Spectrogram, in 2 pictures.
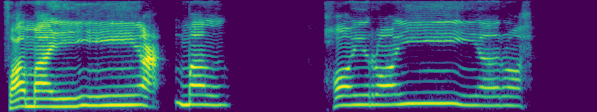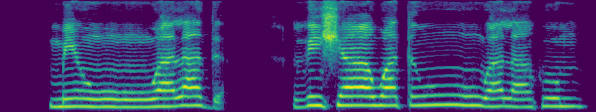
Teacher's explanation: Jadi gunahnya tidak dilafalkan dengan sempurna.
